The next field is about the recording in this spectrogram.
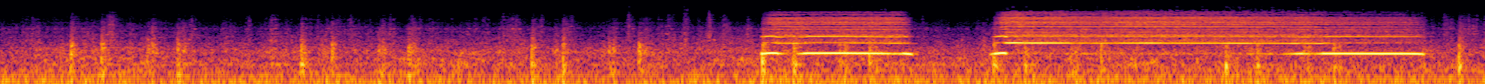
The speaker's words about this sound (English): Nah, that's the ghost train coming through.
